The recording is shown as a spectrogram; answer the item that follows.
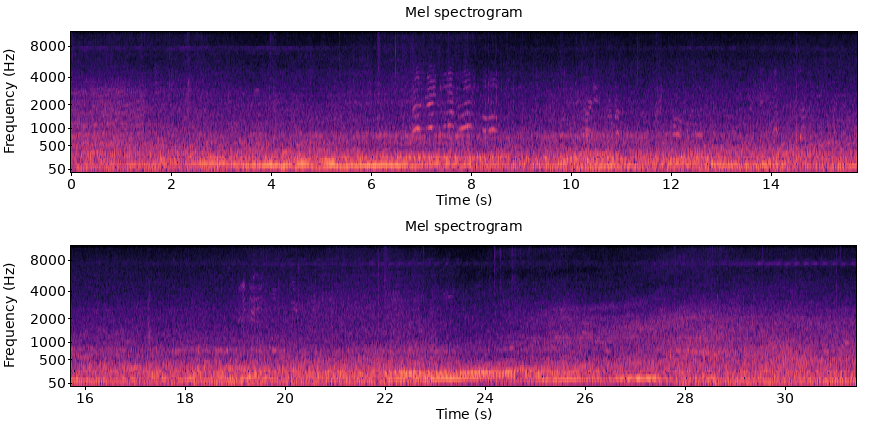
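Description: Car engines running nearby, their pitch wavering and rising as they rev or move off, with people talking in the background.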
